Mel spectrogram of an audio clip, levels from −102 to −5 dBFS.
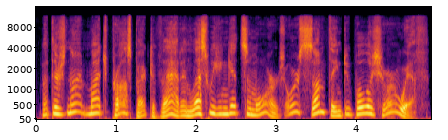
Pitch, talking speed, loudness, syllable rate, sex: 195 Hz, 230 wpm, -18 LUFS, 5.4 syllables/s, male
